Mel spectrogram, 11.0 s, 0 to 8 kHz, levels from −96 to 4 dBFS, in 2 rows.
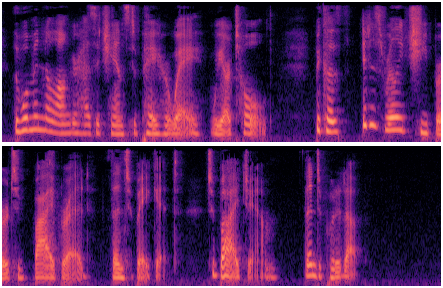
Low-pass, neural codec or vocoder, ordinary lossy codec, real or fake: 7.2 kHz; none; AAC, 32 kbps; real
